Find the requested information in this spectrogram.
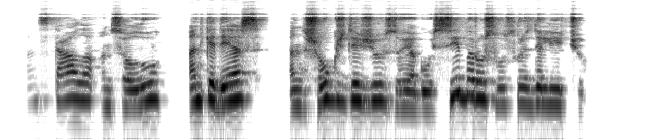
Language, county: Lithuanian, Kaunas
